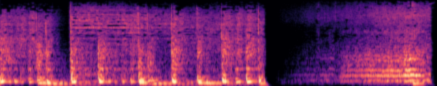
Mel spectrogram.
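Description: A swarm of bees buzzes loudly, a dense pulsing drone that cuts off briefly, then resumes slightly softer and swells again. No one speaks.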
